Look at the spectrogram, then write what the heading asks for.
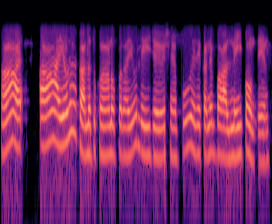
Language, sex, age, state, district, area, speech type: Dogri, female, 45-60, Jammu and Kashmir, Reasi, rural, conversation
